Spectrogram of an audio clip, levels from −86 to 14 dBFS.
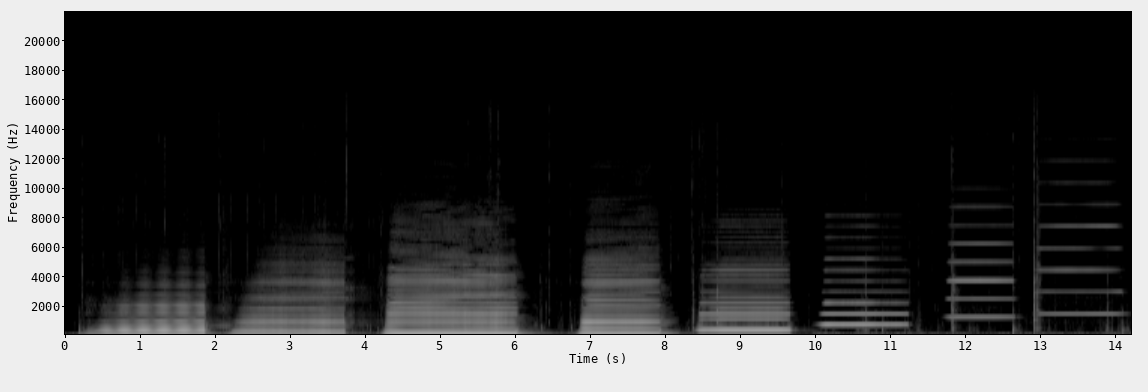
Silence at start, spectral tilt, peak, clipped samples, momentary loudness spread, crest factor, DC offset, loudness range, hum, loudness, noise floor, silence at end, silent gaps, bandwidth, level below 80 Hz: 0.2 s; -7 dB/octave; -16 dBFS; under 0.1%; 19 LU; 16 dB; under 0.1%; 9 LU; none; -31 LUFS; -57 dBFS; 0.1 s; none; 8.8 kHz; -48 dBFS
